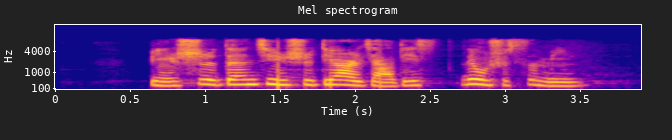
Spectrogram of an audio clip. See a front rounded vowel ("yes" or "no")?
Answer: no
